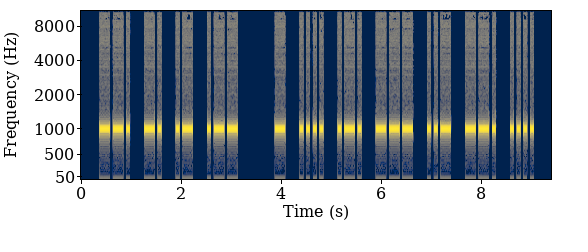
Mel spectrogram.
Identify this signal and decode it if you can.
Morse code, heard as a keyed tone, about 18 wpm, spaced as for 15 wpm, 1000 Hz. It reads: GNAW THROUGH
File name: qotdfiles / 15wpm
